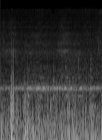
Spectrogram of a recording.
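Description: Wind buffeting the microphone in a dense low rumble, with a steady thin tone held through it.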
